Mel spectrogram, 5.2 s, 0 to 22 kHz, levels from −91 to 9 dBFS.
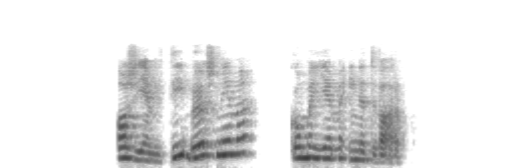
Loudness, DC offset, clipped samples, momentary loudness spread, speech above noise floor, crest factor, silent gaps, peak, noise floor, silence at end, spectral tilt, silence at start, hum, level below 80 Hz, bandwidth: -26 LUFS; under 0.1%; under 0.1%; 8 LU; over 65 dB; 18 dB; 2.64-2.89 s; -10 dBFS; under -90 dBFS; 1.2 s; -6 dB/octave; 1.15 s; none; -74 dBFS; 7.2 kHz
